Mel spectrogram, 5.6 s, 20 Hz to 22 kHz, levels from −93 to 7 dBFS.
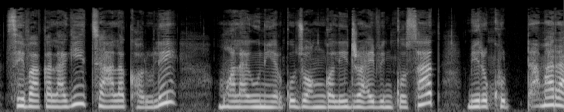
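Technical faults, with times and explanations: No technical faults can be heard in this speech recording. Nothing in it calls for a time or an explanation.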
